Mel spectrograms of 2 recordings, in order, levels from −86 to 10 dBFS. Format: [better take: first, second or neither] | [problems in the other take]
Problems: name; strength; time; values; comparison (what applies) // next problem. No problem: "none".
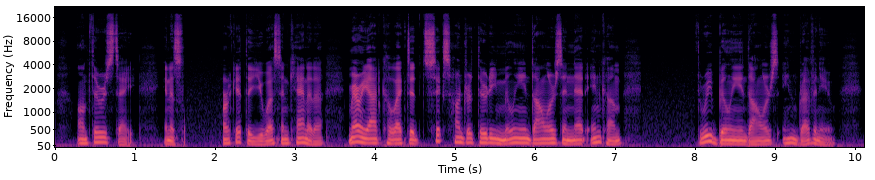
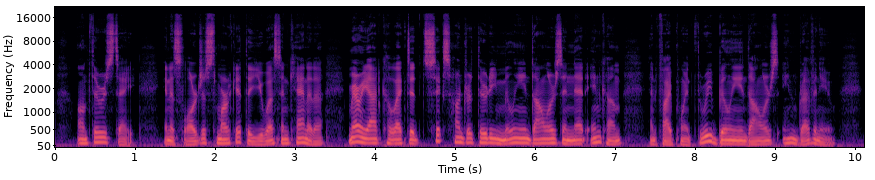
second | audio cutting out; at 1.5 s and at 7.5 s for 0.5 s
